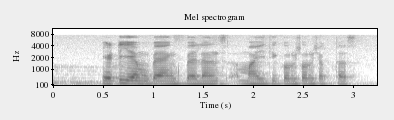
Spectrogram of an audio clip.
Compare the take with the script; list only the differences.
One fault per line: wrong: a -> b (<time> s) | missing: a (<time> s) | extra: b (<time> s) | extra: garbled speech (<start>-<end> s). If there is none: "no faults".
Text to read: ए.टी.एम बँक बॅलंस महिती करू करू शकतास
no faults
